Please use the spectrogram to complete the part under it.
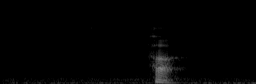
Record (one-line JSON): {"exhalation_length": "2.6 s", "exhalation_amplitude": 1911, "exhalation_signal_mean_std_ratio": 0.32, "survey_phase": "beta (2021-08-13 to 2022-03-07)", "age": "18-44", "gender": "Male", "wearing_mask": "No", "symptom_none": true, "smoker_status": "Ex-smoker", "respiratory_condition_asthma": false, "respiratory_condition_other": false, "recruitment_source": "REACT", "submission_delay": "1 day", "covid_test_result": "Negative", "covid_test_method": "RT-qPCR"}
